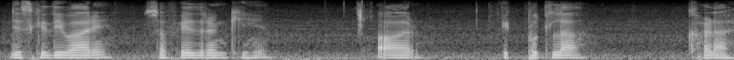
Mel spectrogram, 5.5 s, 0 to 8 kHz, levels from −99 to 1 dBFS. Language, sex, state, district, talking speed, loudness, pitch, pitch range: Hindi, male, Uttar Pradesh, Etah, 120 wpm, -21 LUFS, 125 Hz, 95-130 Hz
